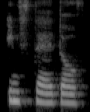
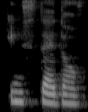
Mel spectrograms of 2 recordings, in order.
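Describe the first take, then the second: Both takes have the same delivery.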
